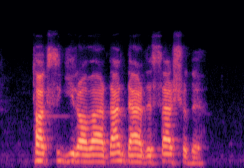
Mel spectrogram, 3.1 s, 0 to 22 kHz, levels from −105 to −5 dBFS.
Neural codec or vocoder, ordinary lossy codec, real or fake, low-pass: none; Opus, 32 kbps; real; 7.2 kHz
